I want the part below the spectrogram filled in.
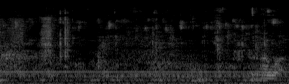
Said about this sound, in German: Hier, gieß mal ein, Hermann. Ich gieß mal ein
